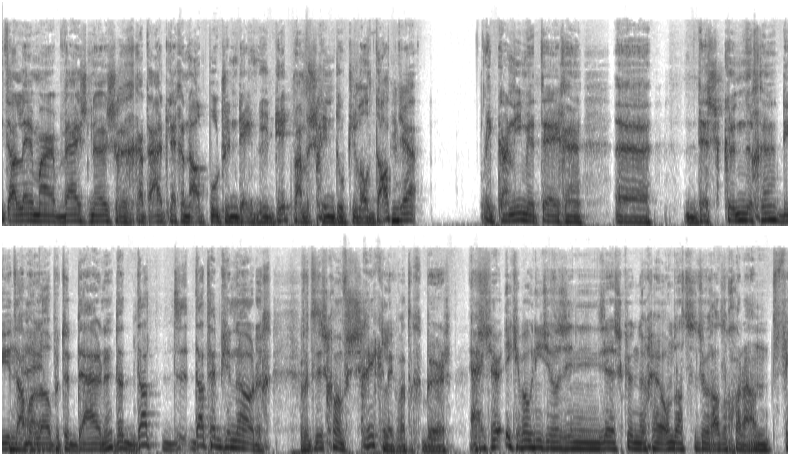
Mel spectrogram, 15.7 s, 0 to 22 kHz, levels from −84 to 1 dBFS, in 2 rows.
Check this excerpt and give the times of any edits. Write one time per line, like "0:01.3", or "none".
0:03.9
0:09.0
0:10.8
